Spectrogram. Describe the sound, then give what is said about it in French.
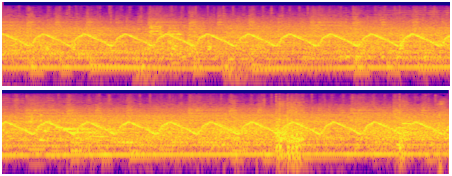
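A video game police car siren wails in a fast, steady up-and-down yelp for the whole stretch, loud, over a low engine rumble with no one talking, as the player drives to lose the police. “L'objectif, c'est de semer la police.”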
